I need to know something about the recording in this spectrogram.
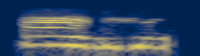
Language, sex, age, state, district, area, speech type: Kannada, male, 18-30, Karnataka, Shimoga, rural, conversation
